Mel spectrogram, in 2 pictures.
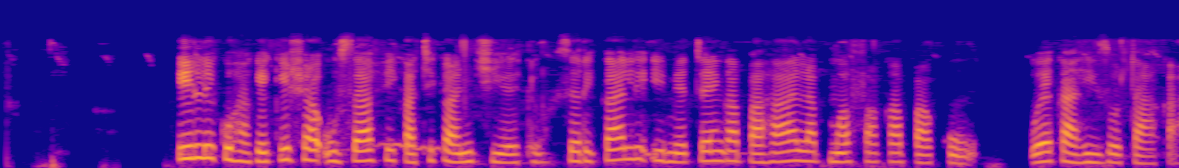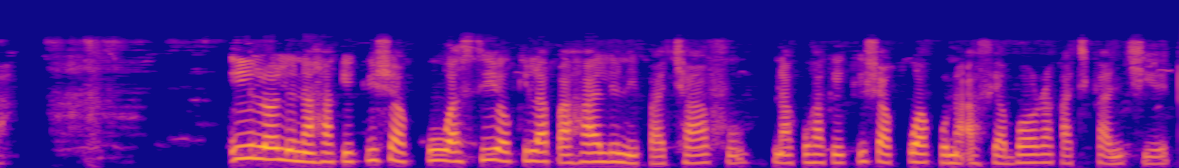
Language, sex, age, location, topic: Swahili, female, 18-24, Kisumu, health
